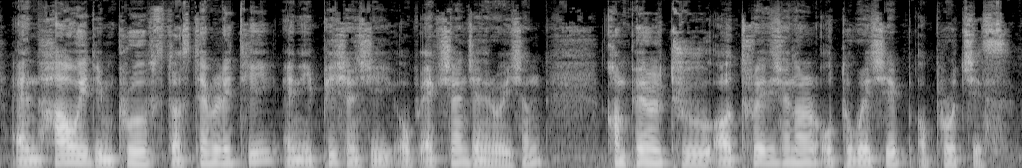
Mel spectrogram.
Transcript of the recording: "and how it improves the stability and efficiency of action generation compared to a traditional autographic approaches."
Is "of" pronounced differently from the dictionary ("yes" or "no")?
yes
